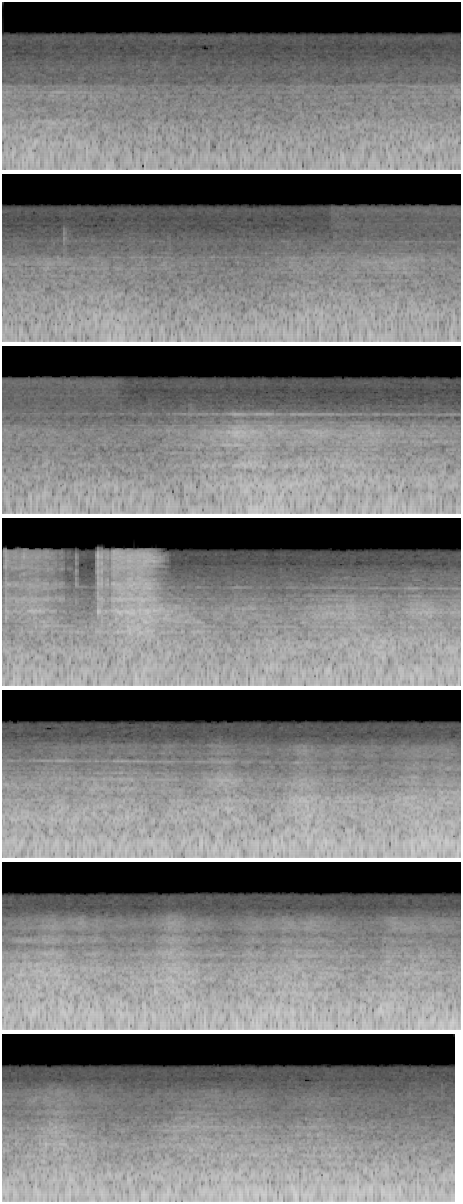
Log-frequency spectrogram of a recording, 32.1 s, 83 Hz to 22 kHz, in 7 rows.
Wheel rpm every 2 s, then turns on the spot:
0, 0, 0, 0, 0, 0, 10, 40, 0, 0, 0, 0, 0, 0, 0, 0.
12-14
